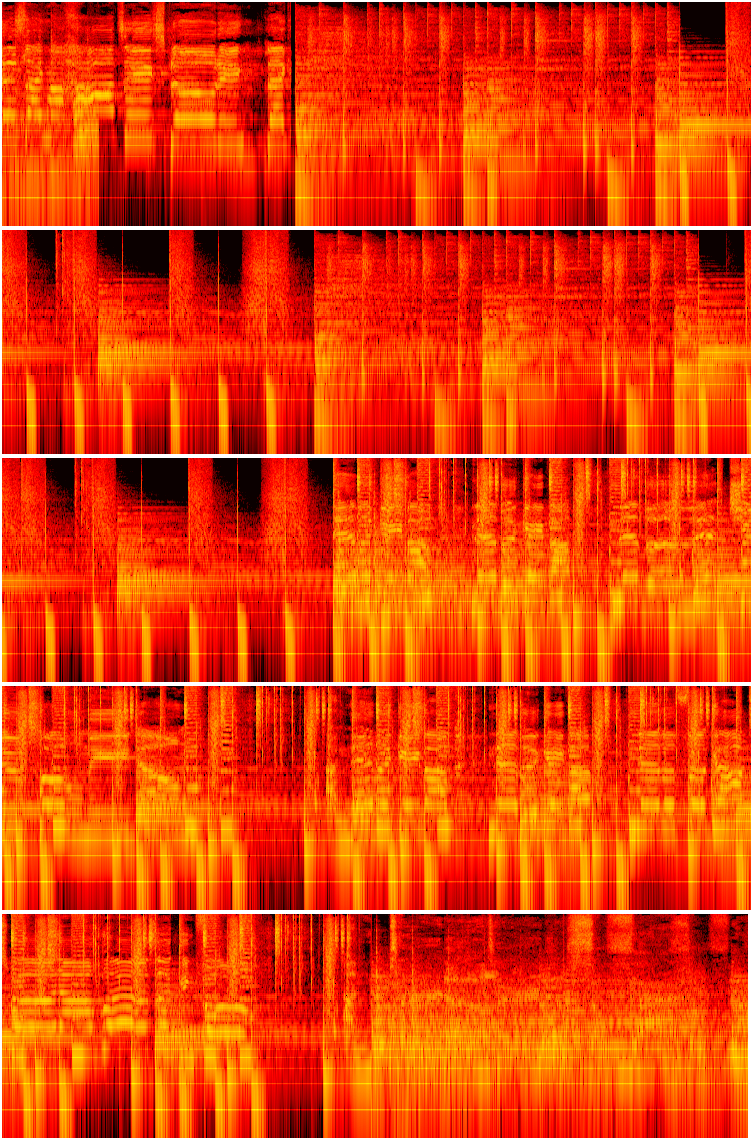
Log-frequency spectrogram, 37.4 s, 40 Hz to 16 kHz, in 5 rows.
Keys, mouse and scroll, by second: 0.6-1.0 drag, 1.2 click, 2.7 ctrl+click, 6.2 ctrl+click, 7.4 ctrl+drag, 8.8 ctrl+click, 9.8 drag, 12.4 click, 13.0 click, 13.1 click, 14.5 scroll down 2, 15.2-17.0 alt+drag, 19.1 click, 20.8 click, 21.7 alt+click, 21.9 alt+click, 22.6 click, 25.2-25.6 scroll down 1, 25.6 click, 26.4 click, 28.3 click, 28.9 click, 30.2 click, 31.8 click, 32.4 click, 33.9 click, 36.7-37.4 typing.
